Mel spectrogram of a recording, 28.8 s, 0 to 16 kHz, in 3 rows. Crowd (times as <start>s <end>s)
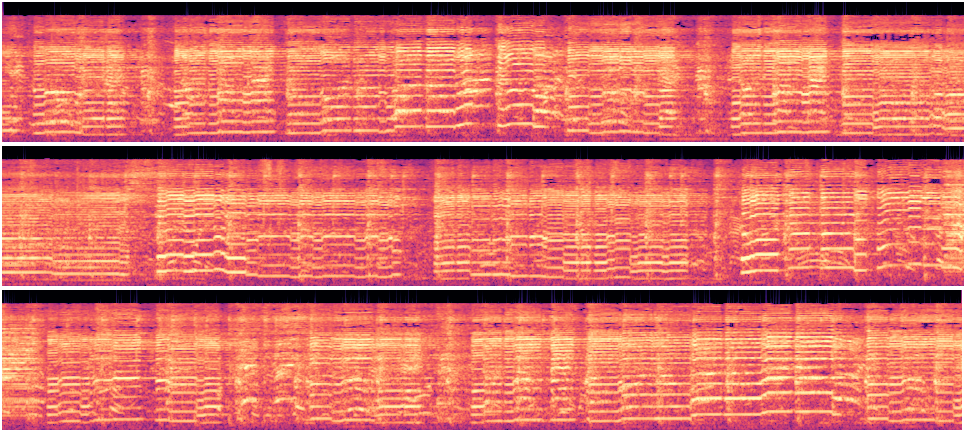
0.0s 2.0s, 5.3s 8.2s, 16.5s 25.2s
